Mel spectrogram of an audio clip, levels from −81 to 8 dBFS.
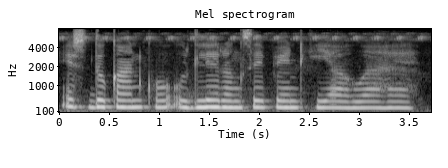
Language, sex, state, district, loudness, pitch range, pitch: Hindi, female, Jharkhand, Garhwa, -13 LUFS, 225-240 Hz, 230 Hz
